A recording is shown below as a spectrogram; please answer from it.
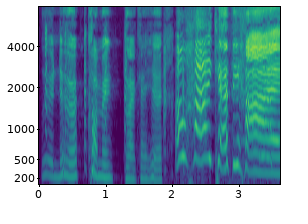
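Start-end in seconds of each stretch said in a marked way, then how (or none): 2.0-3.6 much higher, louder fake-cheerful hello; sing-song mock friendliness; fake sweet greeting. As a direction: switch to syrupy politeness. Sudden sweet greeting to neighbour.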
